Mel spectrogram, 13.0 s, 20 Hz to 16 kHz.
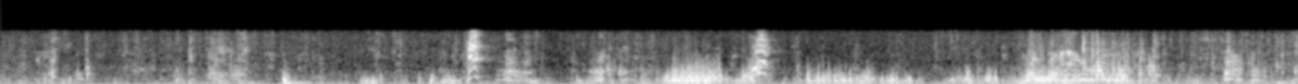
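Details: On day 69, beagle puppies romp on a deck for their first time outside, letting out occasional piercing yips and short squeals over steady scrabbling, bumping and low rumbling noise.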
